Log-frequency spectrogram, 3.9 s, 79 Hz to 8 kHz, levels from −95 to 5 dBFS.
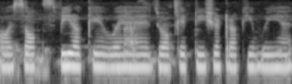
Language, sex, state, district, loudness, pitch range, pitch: Hindi, female, Uttar Pradesh, Varanasi, -16 LUFS, 200-205 Hz, 200 Hz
